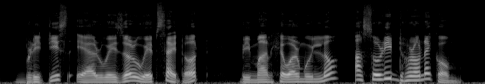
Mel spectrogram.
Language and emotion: Assamese, happy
